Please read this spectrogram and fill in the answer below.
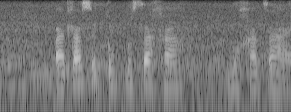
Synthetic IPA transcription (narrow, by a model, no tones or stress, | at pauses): bat͡ɬasɪtʊpʼʊsaχa | mʊχat͡saː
